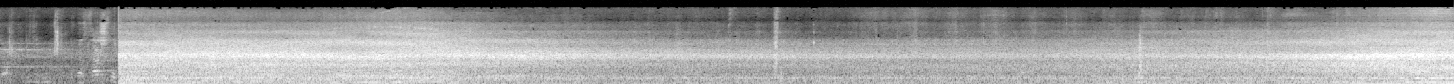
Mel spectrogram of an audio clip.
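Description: City street traffic noise, starting suddenly about a second and a half in, with cars passing; it grows louder near the end as a vehicle goes by close.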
